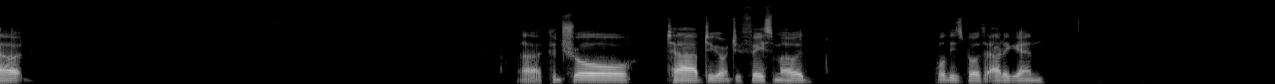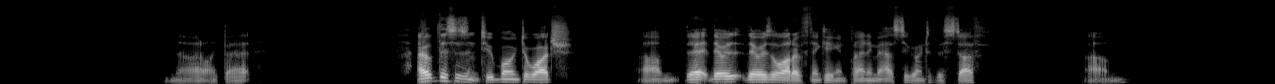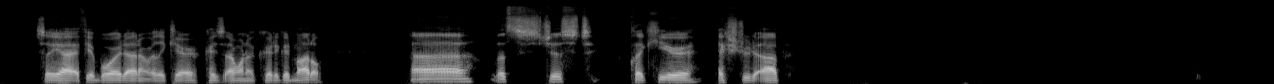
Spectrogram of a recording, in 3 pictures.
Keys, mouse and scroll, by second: 0.5 click, 1.6 middle click, 2.6 right click, 2.9 middle click, 3.7 right click, 4.7 ctrl+right click, 6.6 click, 6.9 right click, 7.5 middle click, 8.0 shift+right click, 8.3 middle click, 9.1 click, 10.7 middle click, 13.2 click, 15.8 middle click, 15.9-16.9 scroll down 1, 16.9 right click, 17.2 middle click, 19.6-22.0 scroll down 1, 22.0 middle click, 23.3 right click, 23.6 middle click, 24.0 scroll up 1, 24.3 middle click, 29.0 scroll down 1, 29.1 middle click, 30.5 right click, 31.5 middle click, 32.2 e, 33.2 click, 33.5 middle click, 34.8-36.1 scroll down 1.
